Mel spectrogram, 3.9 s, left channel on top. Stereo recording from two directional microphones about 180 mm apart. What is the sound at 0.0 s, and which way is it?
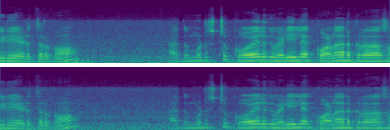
Speech, 20° left (ahead or behind).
